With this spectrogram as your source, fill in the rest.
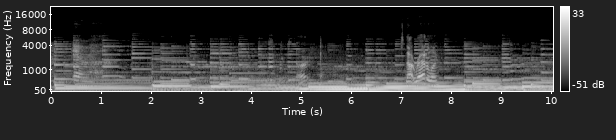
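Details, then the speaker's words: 2015 Mazda 6 Touring Bose front door speaker after CA-glue repair of a rattle, door panels loose, same song at volume about 46: full steady bass, no buzzing or crackle. "foreign all right then sounds good to me"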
